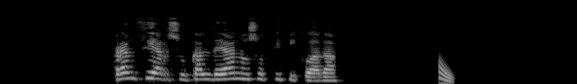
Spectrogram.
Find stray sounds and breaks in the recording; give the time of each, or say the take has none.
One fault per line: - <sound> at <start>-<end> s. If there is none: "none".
- chirp at 4.4-4.6 s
